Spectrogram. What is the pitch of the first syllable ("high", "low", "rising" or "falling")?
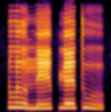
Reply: falling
